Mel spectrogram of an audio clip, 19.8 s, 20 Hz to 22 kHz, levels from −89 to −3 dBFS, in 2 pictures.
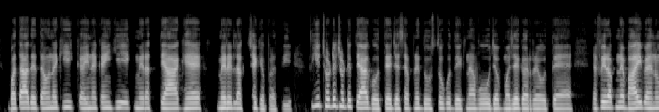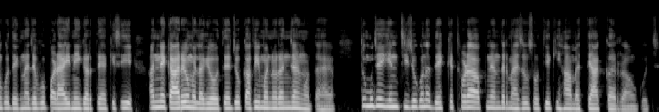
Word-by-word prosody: बता 185 +2 +3
देता 180 -1 -1
हूँ 180 - 0
न - - +3
कि 205 0 -1
कहीं 180 -1 0
न 185 0 0
कहीं 190 +1 -1
ये 195 -1 -1
एक 180 - -5
मेरा 180 0 0
त्याग 175 -1 +2
है 180 +1 +3 0.3
मेरे 185 0 +4
लक्ष्य 175 +1 -1
के 160 -4 -3
प्रति। 140 -1 -9 0.3
तो 240 - -10
ये 275 - 0
छोटे-छोटे 245 -1 0
त्याग 185 -4 +3
होते 160 +1 0
हैं 165 - +3
जैसे 165 +1 -1
अपने 175 +1 -2
दोस्तों 165 +2 -3
को 175 0 -3
देखना 165 0 -1
वो 165 0 0
जब 165 -1 0
मज़े 160 +1 +2
कर 165 -1 0
रहे 155 0 -1
होते 155 +1 -3
हैं 155 0 -2 0.4
या - - -1
फ़िर 200 +4 +3
अपने 200 0 +1
भाई-बहनों 180 0 +3
को 185 0 -3
देखना 175 0 -2
जब 175 0 -1
वो 185 - -2
पढ़ाई 170 -2 +3
नहीं 175 0 +1
करते 170 0 -2
हैं 165 - -1
किसी 180 0 -3 0.3
अन्य 205 +2 +4
कार्यों 195 +3 +7
में 195 -1 +3
लगे 175 -1 +1
होते 170 0 +1
हैं 180 - +1
जो 190 0 -1
काफ़ी 200 +3 +1
मनोरंजन 185 -1 +1
होता 145 -3 -6
है। 125 0 -6 0.4
तो 260 - -5
मुझे 255 +1 +2
इन 230 -1 +3
चीज़ों 220 0 -2
को 230 - -1
न 230 0 +1
देख 185 0 -1
के 200 - -3
थोड़ा 200 0 +3
अपने 190 +1 -3
अंदर 190 0 -2
महसूस 175 0 -3
होती 170 +1 -5
है 175 - -1
कि, 175 +2 -8
हाँ 165 0 -1
मैं 155 -1 -3
त्याग 155 -2 +1
कर 145 -2 -3
रहा 125 -2 -9
हूँ 125 0 -10
कुछ। 65 - -16
180 Hz, 245 wpm, -24 LUFS, 165-190 Hz, 0.4 s, कार्यों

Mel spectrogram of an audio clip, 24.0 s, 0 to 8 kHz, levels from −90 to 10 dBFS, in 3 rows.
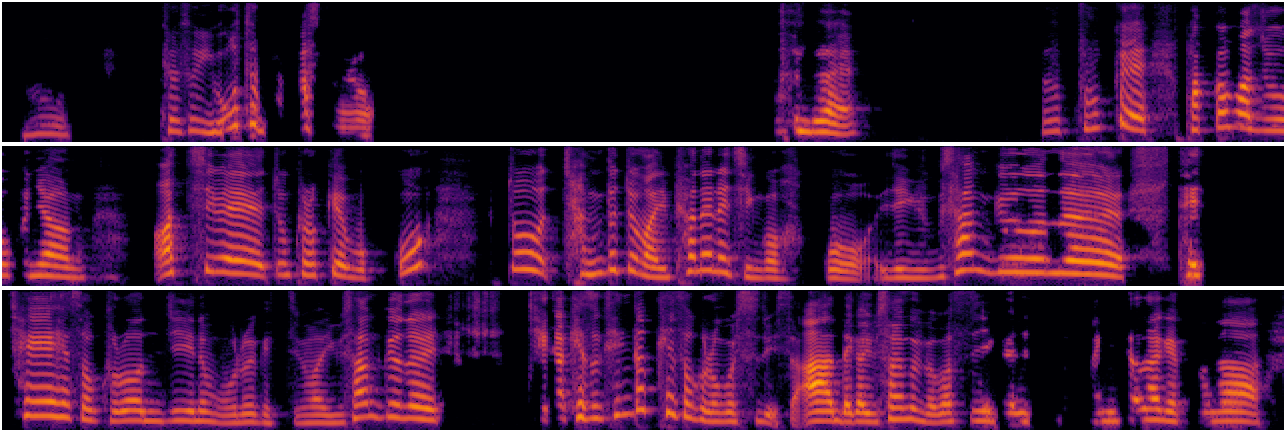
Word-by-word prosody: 어 175 +1 -15 0.6
그래서 245 -1 -9
요거트로 355 - -2 0.2
바꿨어요. 160 -2 -8 2.6
근데 225 -5 +2 1.1
그래서 235 +1 -13
그렇게 295 - -1 0.2
바꿔 270 +5 +1
가지고 255 -6 +2
그냥 225 -5 0 0.4
아침에 285 -8 +3
좀 245 +1 -8
그렇게 240 -1 -1
먹고 185 - -4 0.5
또 365 -5 0
장도 275 +7 -3
좀 325 - 0
많이 200 -3 +3
편안해진 310 - 0
것 180 -1 -2
같고 170 -2 -5
이제 185 +1 -4
유산균을 285 - +4 1.1
대체해서 295 -8 +2
그런지는 205 0 -2
모르겠지만 165 -1 -8
유산균을 265 - +1 0.5
제가 235 +4 -2
계속 260 -2 0
생각해서 350 - -2
그런 195 -4 -2
걸 195 - -2
수도 190 -1 -9
있어요. - - -9
'아 205 0 +11
내가 190 -1 +2
유산균 240 +6 0
먹었으니까 190 +2 -3
이제 185 - -3 0.4
많이 195 +1 -6
편하겠구나.' 200 -3 0
230 Hz, 270 characters per minute, -22 LUFS, 190-285 Hz, 2.6 s, 아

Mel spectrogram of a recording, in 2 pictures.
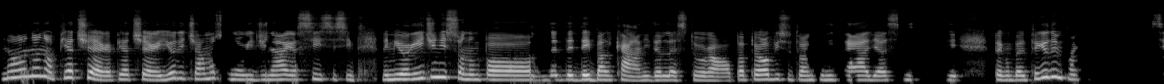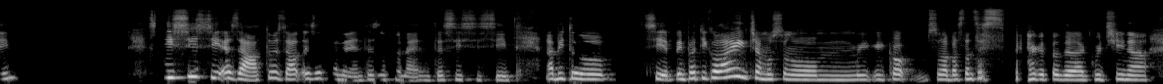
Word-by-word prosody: No, 315 +7 +1
no, 390 +1 +2
no, 320 -8 +1
piacere, 285 -9 +2
piacer 230 -1 0
io 255 +7 +1
diciamo 270 -1 -2
sono 240 -5 -6
originaria 220 +1 -1
sì, 220 +3 -5
sì, 235 0 -11
sì. 220 -1 -6 0.2
Le 220 - -3
mie 235 +2 +4
origini 290 +8 +4
sono 275 -8 0
un 225 0 -2
po' 210 -2 +4
de 210 +2 -5
de 210 -1 +2
dei 215 +1 +7
Balcani, 200 -2 -1
dell'est 195 0 -2
Europa, 190 0 -2
però 225 +1 +3
ho - - +3
vissuto 225 -2 -6
anche 205 +1 -3
in 210 - -2
Italia 205 -1 -1
sì, 200 +2 -13
sì, 210 - -16 0.3
sì, 200 -2 -8 0.3
per 215 -2 -1
un 200 - -2
bel 200 0 0
periodo 310 +11 +3
in 320 - +2
parti 225 -4 -9 0.6
sì? 270 +5 -9 1.3
Sì, 315 -2 +4
sì, 330 +4 +4
sì, 340 -5 -1
esatto, 250 -3 +2
esa 235 -4 -1
esattamente, 235 -8 -5
esattamente, 200 -3 -8
sì, 210 +2 -7
sì, 215 0 -13
sì. 200 -1 -7 0.3
Abito 245 -2 +1 0.3
sì, 245 - +1
e 210 - 0
in 240 0 +1
particolare 305 +6 +5
diciamo 290 -7 +2
sono, 225 -3 +1
mhmm, 210 -1 -3
mi 215 0 -1
rico 225 +2 -3
sono 225 +2 -2
abbastanza 235 +5 -1
esperta 230 -4 -3
della 210 -1 +2
cucina, 215 0 -2
225 Hz, 170 wpm, -23 LUFS, 205-255 Hz, 1.3 s, dei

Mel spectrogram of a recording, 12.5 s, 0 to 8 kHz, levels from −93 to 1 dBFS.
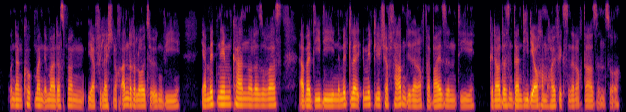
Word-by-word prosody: Und 120 +1 -6
dann 115 -2 0
guckt 130 -1 -4
man 120 -2 +1
immer, 110 0 +1
dass 115 +3 -3
man 110 -4 -3
ja 110 0 -1
vielleicht 110 +1 -3
noch 115 - -7
andere 120 +1 +2
Leute 115 0 +1
irgendwie, 105 0 -4 0.4
ja, 110 - +1
mitnehmen 135 +2 +4
kann 125 -2 +2
oder 120 -1 +2
so 120 0 -2
was. 125 +1 +1 0.3
Aber 115 +1 +4
die 115 +1 +1
die 115 -1 +2
'ne 115 0 +1
Mitglei 125 0 +3
Mitgliedschaft 125 -1 -2
haben, 130 +1 +2
die 115 - -1
dann 110 -1 +1
auch 110 - -4
dabei 110 +2 +1
sind, 110 -1 -4
die 105 +2 -6 0.3
genau 115 +1 +3
das 115 0 +2
sind 120 -1 -5
dann 110 0 +4
die, 115 0 0
die 115 -1 +5
auch 110 +1 +3
am 110 -1 -5
häufigsten 110 0 -3
dann 110 - -3
auch - - -7
da 105 0 -2
sind - - -11
so. - - -8
115 Hz, 220 wpm, -23 LUFS, 110-125 Hz, 0.4 s, die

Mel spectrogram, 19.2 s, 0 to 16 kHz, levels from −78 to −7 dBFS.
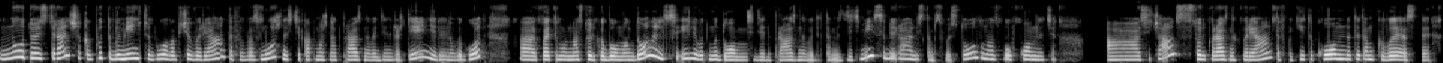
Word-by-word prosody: Ну, 315 +9 +4
то 305 -3 +2
есть 285 -1 +1
раньше 330 +6 +2
как 245 -2 -4
будто 300 -3 -1
бы 255 +1 +4
меньше 280 0 +4
было 250 +2 +2
вообще 225 +3 -1
вариантов 230 - -1
и - - -3
возможностей, 235 - -1
как 215 0 -5
можно 210 -1 -2
отпраздновать 205 -2 -2
день 195 +1 -5
рождения 275 - -1
или 210 -1 -4
Новый 195 0 -3
год, 275 - +1 0.4
а. 215 -2 +1
Поэтому 220 0 +2
у - - 0
нас 215 0 +1
только 220 -1 +2
был 210 +1 +3
"Макдональдс" 260 - +3
или 280 0 +2
вот 230 -2 +1
мы 225 0 +2
дома 200 -2 0
сидели, 190 -1 -5
праздноватли, 190 0 -4
там, 95 0 -6
с 175 - -8
детьми 260 - +1
собирались, 265 - -2
там, 85 - -7
свой 90 +3 -7
стол 280 +7 0
у 290 - -2
нас 245 -3 0
был 230 - 0
в - - -19
комнате. 215 -3 -1 0.7
А 215 0 -1
сейчас 355 - -2
столько 245 -2 +1
разных 215 -2 +1
вариантов: 215 +11 -1
какие-то 230 +4 -5
комнаты, 250 -1 +4
там, 230 0 0
квесты, 215 -3 -1
225 Hz, 170 wpm, -23 LUFS, 210-265 Hz, 0.7 s, Ну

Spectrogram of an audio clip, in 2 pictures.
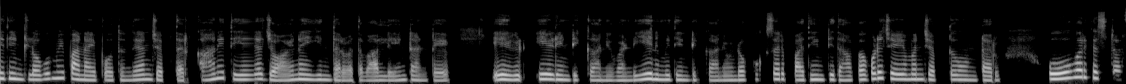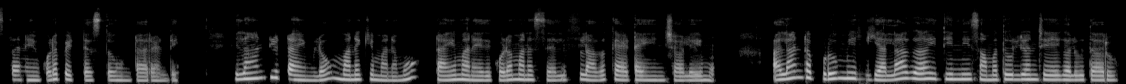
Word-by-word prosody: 5 260 -4 +2
లోపు 220 +3 +1
మీ 290 - +1
పని 230 -3 +4
అయిపోతుంది 195 0 -3
అని 230 0 +1
చెప్తారు. 200 -2 -4
కానీ, 235 +7 +1
తీరా 225 +2 +1
జాయిన్ 210 +3 +2
అయిన 220 -1 +1
తర్వాత 95 0 -4
వాళ్ళేంటంటే, 195 - -3 0.6
ఏడు 215 -1 +5 0.3
ఏడింటికి 215 -3 +2
కానివ్వండి, 190 0 -3
8కి 215 -3 0
కానివ్వండి, 195 +2 -1
ఒక్కొక్కసారి 245 +2 -3
10 220 +2 0
దాకా 200 +3 0
కూడా 285 +2 +5
చేయమని 235 -1 +3
చెప్తూ 220 +1 -2
ఉంటారు. 200 -1 -3 0.6
ఓవర్‌గా 300 +2 +6
స్ట్రెస్ 215 -1 -8
అనేవి 200 -1 -4
కూడా 240 +4 +1
పెట్టేస్తూ 195 -2 -3
ఉంటారండి. 185 0 -6 0.6
ఇలాంటి 285 +5 +2 0.2
టైంలో 205 -1 0 0.2
మనకి 225 0 0
మనము 195 +5 -2 0.3
టైమనేది 200 -2 +1
కూడా 210 +2 +1
మన 220 - +1
సెల్ఫ్‌లాగా 210 +1 -3
కేటాయించలేము. 195 -1 -2 0.6
అలాంటప్పుడు 275 +1 +2
మీరు 275 -3 +2 0.2
ఎలాగా 255 +5 +3 0.2
దీన్ని 240 0 +2
సమతుల్యం 225 +1 +1
చేయగలుగుతారు? 210 -1 0
215 Hz, 125 wpm, -23 LUFS, 195-235 Hz, 0.6 s, ఓవర్‌గా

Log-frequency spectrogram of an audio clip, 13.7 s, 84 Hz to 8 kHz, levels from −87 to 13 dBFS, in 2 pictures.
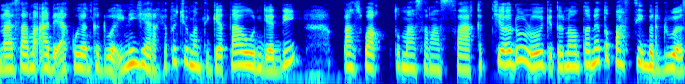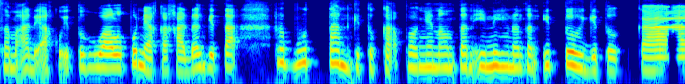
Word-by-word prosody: nah 195 0 +1
sama 215 0 +1
adik 210 - +1
aku 195 - -7
yang 195 - -3
kedua 185 -3 -2
ini 240 +7 +3
jaraknya 195 -7 -2
tuh 285 - -3
cuman 235 -4 0
3 200 -3 -2
tahun 235 -1 +3
jadi 175 +8 +1 0.5
pas 220 -2 -2
waktu 210 +3 -4
masa-masa 195 -1 -5 0.2
kecil 245 +2 0
dulu 295 -7 +1
gitu - - -3
nontonnya 245 +5 0
tuh 345 - -1
pasti 265 +2 -2
berdua 210 -2 +3
sama 205 -1 -4
adik - - -3
aku - - -9
itu - - -10 0.2
walaupun 205 +4 +4
ya - - +3
Kak 170 0 -5
kadang 170 +5 +1
kita 205 +1 +1 0.5
rebutan 270 +1 +1
gitu 205 0 -7
Kak - - -2
pengen 210 0 0
nonton 210 +1 -2
ini 220 +1 +4 0.2
nonton 205 0 -2
itu 240 +1 +1 0.2
gitu 180 -1 -3 0.3
kan? 180 0 +5
210 Hz, 185 wpm, -25 LUFS, 200-235 Hz, 0.5 s, kan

